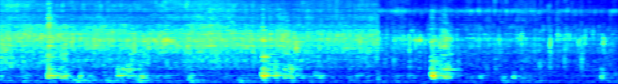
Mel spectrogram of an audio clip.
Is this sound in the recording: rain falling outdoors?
no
